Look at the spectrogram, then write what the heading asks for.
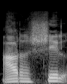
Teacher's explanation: rnya tebal karena sebelum ro mati baris di atas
